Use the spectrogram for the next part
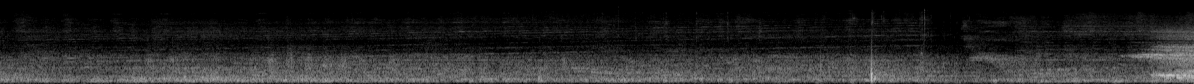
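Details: Steady low rumbling noise, like a passing train or machinery, runs throughout, with a single sharp click near the end and a rising swell at the close.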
